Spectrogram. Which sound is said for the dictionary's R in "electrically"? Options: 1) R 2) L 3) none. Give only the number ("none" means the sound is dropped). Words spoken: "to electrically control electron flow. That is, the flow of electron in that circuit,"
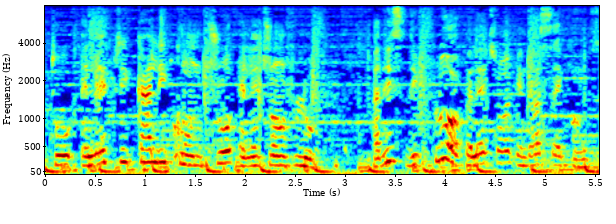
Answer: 1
